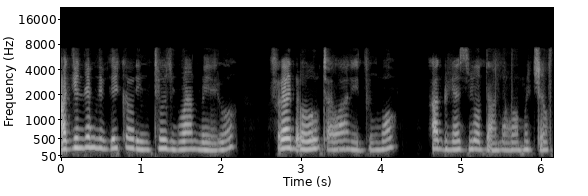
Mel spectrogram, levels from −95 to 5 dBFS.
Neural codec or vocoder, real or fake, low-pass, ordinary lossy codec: codec, 16 kHz in and 24 kHz out, 0.6 kbps, FireRedTTS-2 codec; fake; 7.2 kHz; none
